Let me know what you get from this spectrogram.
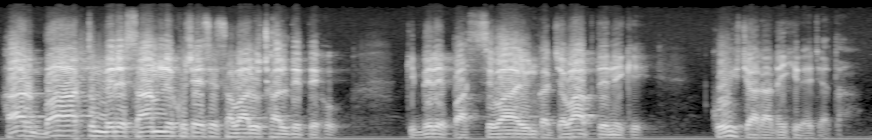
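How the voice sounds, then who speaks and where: A man playing a proud, stubborn king in a radio drama, speaking in a solemn, measured, emphatic way. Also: deep voice, pushed and bright, heavily acted. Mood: wry, firm. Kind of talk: Hindi radio drama acting.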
